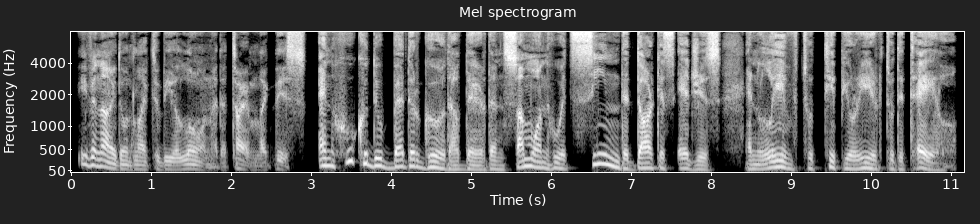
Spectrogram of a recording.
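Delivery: ordinary delivery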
